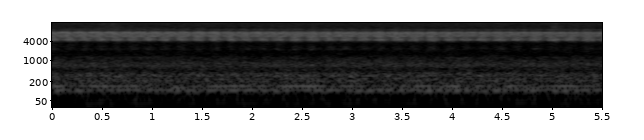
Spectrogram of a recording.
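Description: Steady high-pitched background noise with a fast, even pulsing like an insect trill, over a low steady hum.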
